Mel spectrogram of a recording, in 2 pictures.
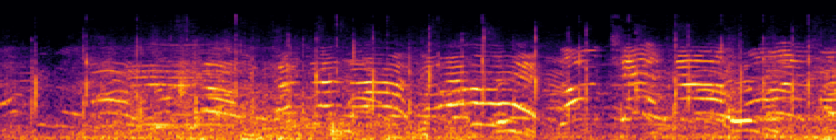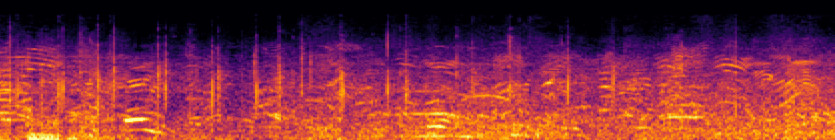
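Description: Overlapping voices of people talking and calling close by, many at once, with no single clear speaker.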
